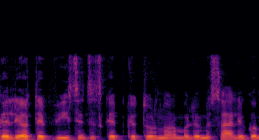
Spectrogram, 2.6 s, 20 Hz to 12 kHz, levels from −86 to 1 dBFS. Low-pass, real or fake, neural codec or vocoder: 7.2 kHz; real; none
